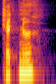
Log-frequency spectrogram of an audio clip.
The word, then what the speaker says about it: Koechner: Well, I gotta say, my favorite characters, like David Koechner, I think is how to say it. – Koechner.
